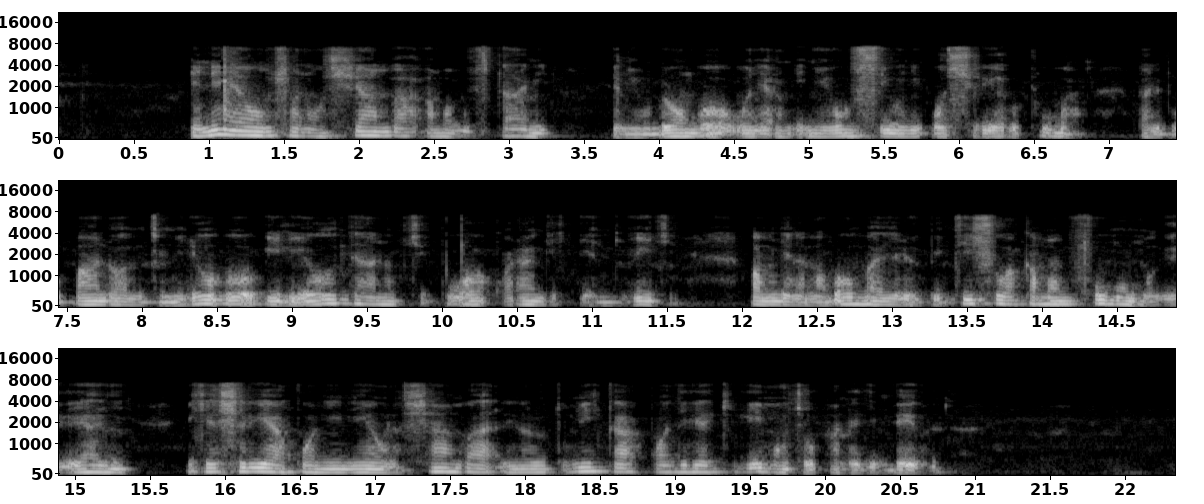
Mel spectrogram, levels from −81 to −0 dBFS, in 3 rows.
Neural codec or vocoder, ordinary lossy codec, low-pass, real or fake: codec, 16 kHz, 4 kbps, FunCodec, trained on LibriTTS, 50 frames a second; AAC, 32 kbps; 7.2 kHz; fake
